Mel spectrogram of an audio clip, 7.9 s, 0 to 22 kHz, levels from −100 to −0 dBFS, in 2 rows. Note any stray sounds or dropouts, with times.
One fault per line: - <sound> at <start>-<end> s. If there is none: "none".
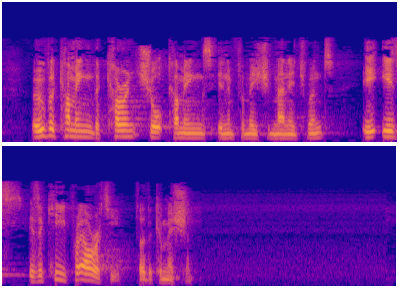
none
